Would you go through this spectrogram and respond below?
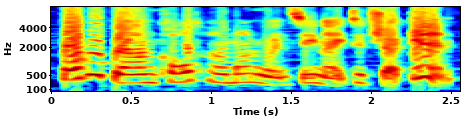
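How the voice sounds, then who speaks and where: A young woman reading a children's storybook aloud in an expressive way and addressing her young listeners. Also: high-pitched, a little fast, creaky, faint music behind. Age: young adult. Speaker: teacher reading a picture book aloud.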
